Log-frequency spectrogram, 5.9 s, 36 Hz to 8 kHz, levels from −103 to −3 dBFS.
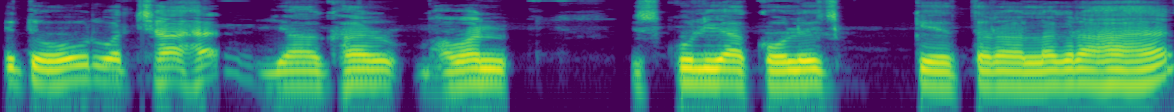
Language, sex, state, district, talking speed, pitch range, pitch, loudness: Hindi, male, Bihar, Saharsa, 175 wpm, 130-150 Hz, 140 Hz, -16 LUFS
